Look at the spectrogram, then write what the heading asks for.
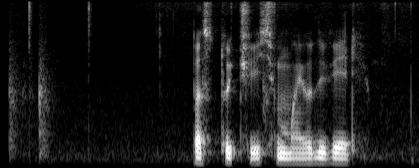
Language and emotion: Russian, neutral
